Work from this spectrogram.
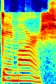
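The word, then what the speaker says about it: démarche: Petition They or have protest a pronunciation guide. Yeah, hold on, let's see. Demarche.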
